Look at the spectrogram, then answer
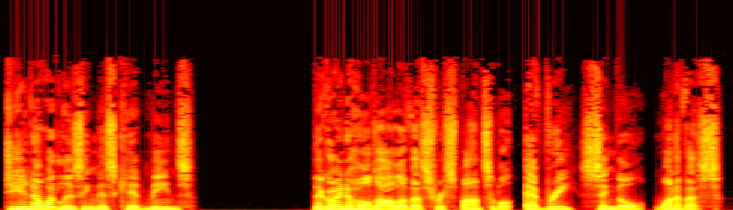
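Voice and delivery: high, loud, rushing fear; anxious mayor. Acted. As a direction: spill the worry fast. Lana frets aloud.

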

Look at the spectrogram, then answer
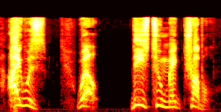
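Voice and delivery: loud, high, faltering protest; flustered bluster. Acted. Bully losing to the girl, loud flustered protest. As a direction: bluster loudly while hunting for an excuse.

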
